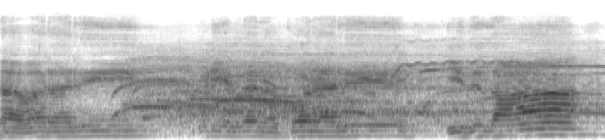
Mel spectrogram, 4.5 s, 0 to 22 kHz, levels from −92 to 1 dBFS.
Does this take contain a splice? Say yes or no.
no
